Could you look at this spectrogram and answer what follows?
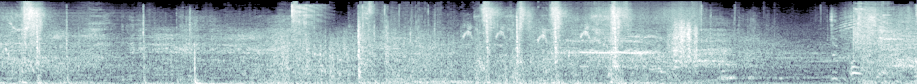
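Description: Spell explosions from the Bombardo curse in Hogwarts Legacy, loud repeated booms and crashes mixed with dense combat noise and scattered bursts throughout.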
